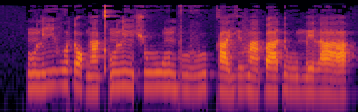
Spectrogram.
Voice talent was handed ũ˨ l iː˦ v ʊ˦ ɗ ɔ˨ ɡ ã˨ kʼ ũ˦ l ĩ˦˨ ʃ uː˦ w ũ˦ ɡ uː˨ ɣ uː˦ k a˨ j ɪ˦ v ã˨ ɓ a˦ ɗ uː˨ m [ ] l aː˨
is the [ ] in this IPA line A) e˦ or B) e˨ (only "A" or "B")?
B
